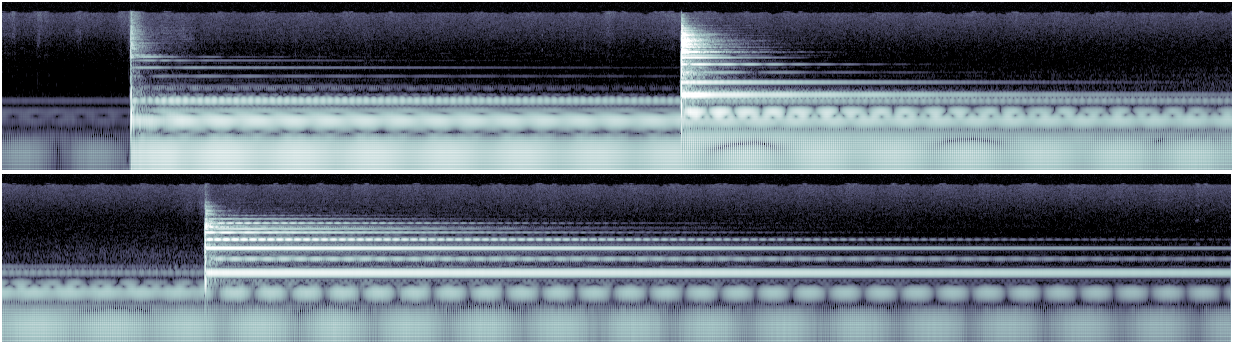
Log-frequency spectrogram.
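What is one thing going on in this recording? A mallet strikes a singing bowl three times, each strike ringing out and slowly fading.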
